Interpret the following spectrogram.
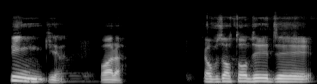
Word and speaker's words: PNG: l'abbréviation portable network graphics mais en fait ça se prononce ping en anglais ping voilà quand vous entendez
